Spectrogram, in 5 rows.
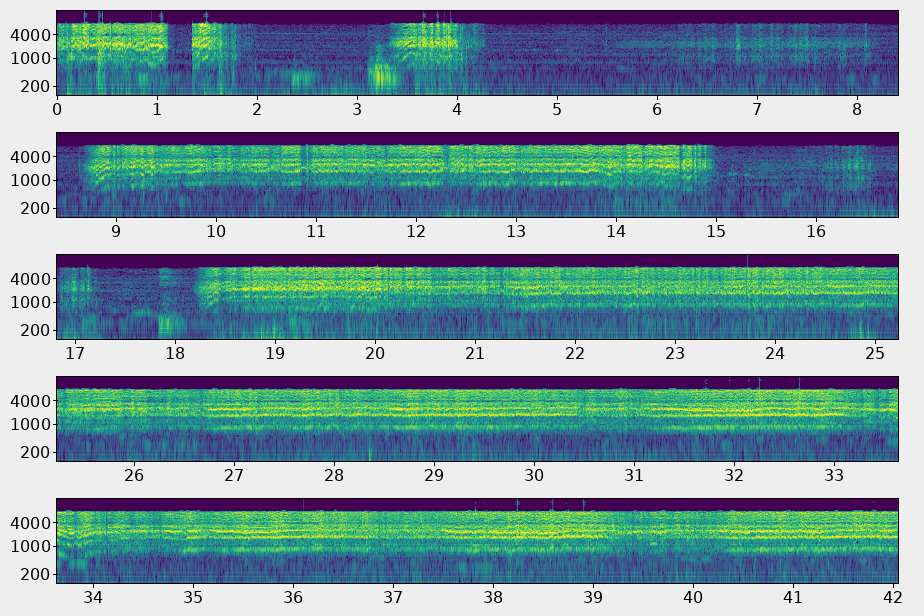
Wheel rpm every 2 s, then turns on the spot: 120, 50, 30, 10, 110, 230, 230, 90, 10, 140, 220, 230, 230, 230, 230, 220, 210, 220, 220, 220, 220.
6-8 14-18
